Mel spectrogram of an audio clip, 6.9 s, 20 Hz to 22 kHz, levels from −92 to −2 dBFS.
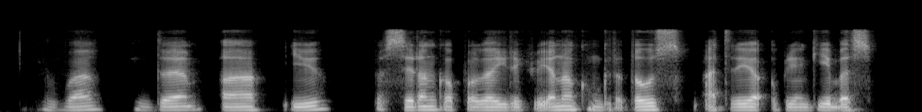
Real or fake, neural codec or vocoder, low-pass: fake; codec, 16 kHz, 0.9 kbps, LongCat-Audio-Codec; 7.2 kHz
